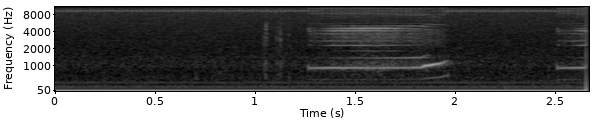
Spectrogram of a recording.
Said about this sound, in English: Is that a kitty? Can you press the kitty? Kitty? Kitty.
